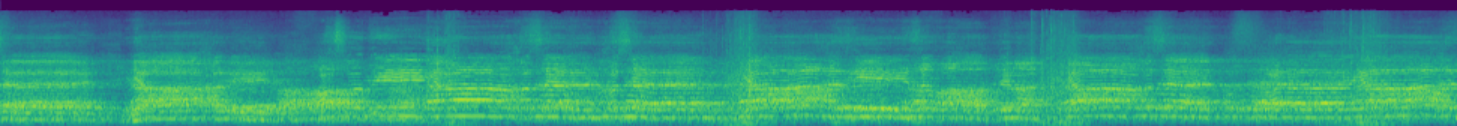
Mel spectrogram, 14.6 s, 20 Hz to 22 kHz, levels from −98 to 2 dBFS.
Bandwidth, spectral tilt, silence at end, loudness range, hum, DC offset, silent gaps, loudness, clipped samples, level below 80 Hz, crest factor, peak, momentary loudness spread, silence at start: 16 kHz; -3.5 dB/octave; 0 s; 2 LU; none; under 0.1%; none; -15 LUFS; under 0.1%; -50 dBFS; 16 dB; 0 dBFS; 4 LU; 0 s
